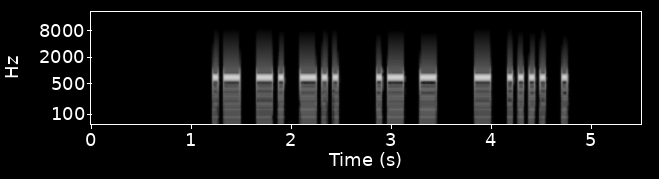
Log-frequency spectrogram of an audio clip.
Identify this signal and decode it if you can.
Morse code, heard as a keyed tone, about 22 wpm, 700 Hz. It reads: AND AT THE
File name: practice / 22wpm / Build A Phrase - 5-Word Phrases - 22wpm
